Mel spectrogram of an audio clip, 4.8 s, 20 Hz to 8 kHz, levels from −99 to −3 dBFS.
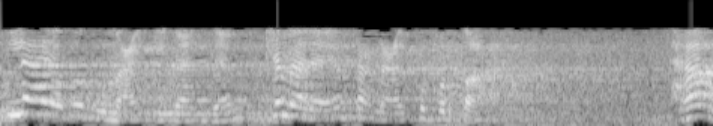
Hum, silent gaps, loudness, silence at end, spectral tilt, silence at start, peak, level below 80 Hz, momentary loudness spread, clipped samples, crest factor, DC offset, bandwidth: none; none; -16 LUFS; 0 s; -7.5 dB/octave; 0 s; 0 dBFS; -46 dBFS; 10 LU; under 0.1%; 18 dB; under 0.1%; 4 kHz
